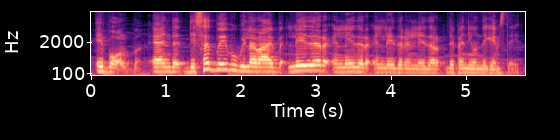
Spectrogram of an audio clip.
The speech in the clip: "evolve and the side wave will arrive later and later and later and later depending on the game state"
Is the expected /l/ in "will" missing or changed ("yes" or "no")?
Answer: no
